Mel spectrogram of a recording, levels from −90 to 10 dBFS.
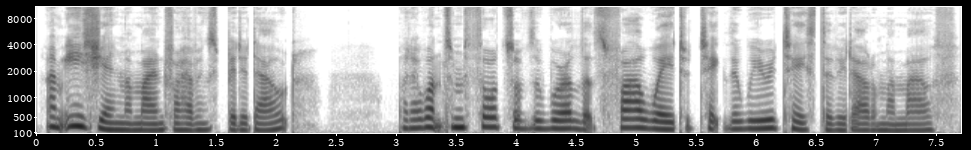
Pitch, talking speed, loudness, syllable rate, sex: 195 Hz, 250 wpm, -18 LUFS, 5.5 syllables/s, female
